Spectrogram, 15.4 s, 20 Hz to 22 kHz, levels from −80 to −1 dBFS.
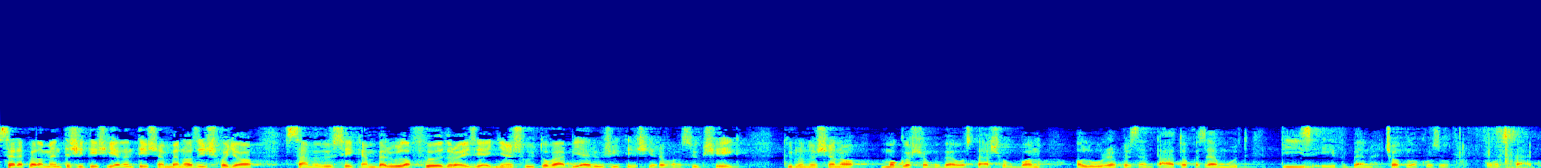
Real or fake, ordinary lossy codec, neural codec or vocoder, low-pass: real; none; none; 5.4 kHz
